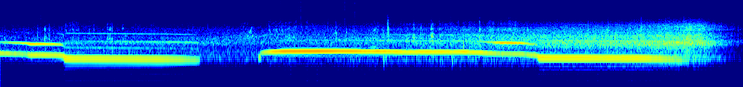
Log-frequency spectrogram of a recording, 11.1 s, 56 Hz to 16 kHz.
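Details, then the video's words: Before dawn on 10 October 2014 near Blacktail Ponds, the Prospect Peak gray wolf pack, drawn to a bison carcass, gives long, mournful chorus howls that hold then slide down in steps, possibly answering a distant lone wolf. "Prospect Peak pack wolf howling"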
